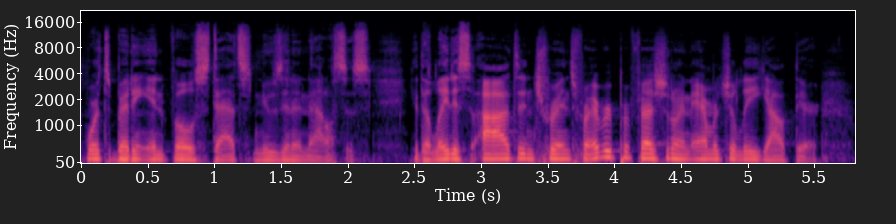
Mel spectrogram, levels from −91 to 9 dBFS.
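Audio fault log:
2.90–5.81 s, de-emphasis applied wrongly: a treble cut meant to undo pre-emphasis acts on speech that didn't need it, tilting the response smoothly down to about 11 dB lower at 10 kHz than 1 kHz, so it sounds dull and muffled; spectrograms show upper bands dimming.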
